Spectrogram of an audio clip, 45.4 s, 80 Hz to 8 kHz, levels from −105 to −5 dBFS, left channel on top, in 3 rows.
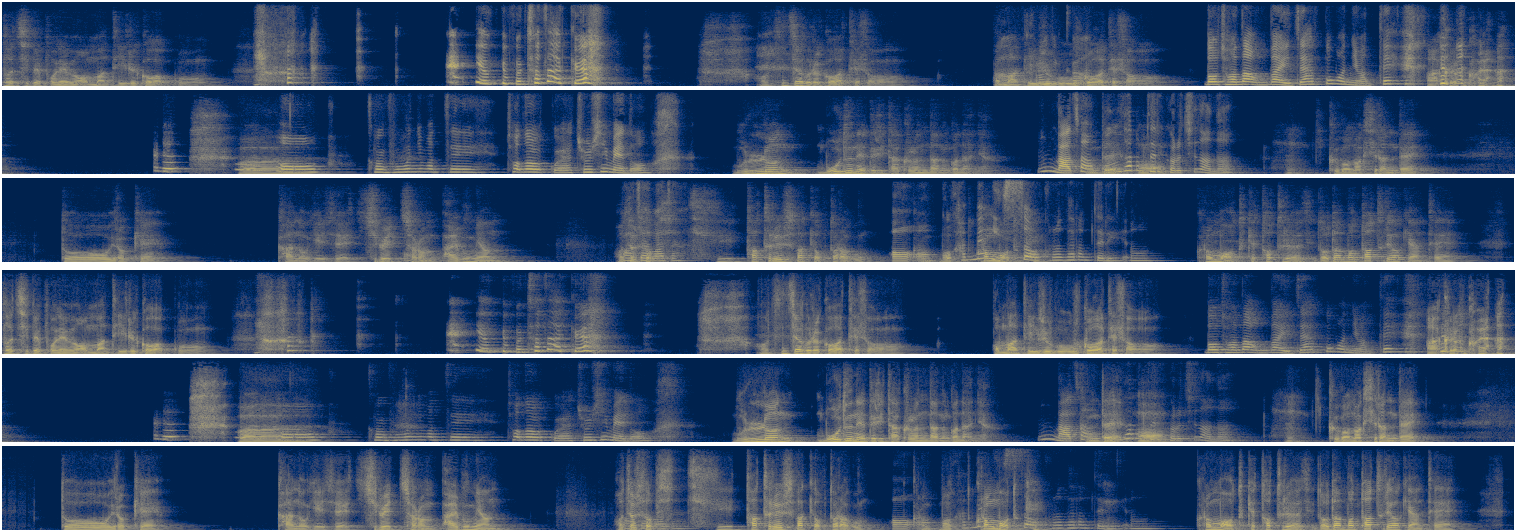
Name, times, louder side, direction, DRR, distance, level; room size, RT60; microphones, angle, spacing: voice 1, 0.0-2.1 2.4-2.9 7.0-9.0 9.9-11.6 14.3-15.0 17.0-18.2 22.4-25.0 26.0-26.8 28.0-29.3 30.9-31.9 33.0-35.2 36.4-38.9 39.5-40.4 41.3-41.4 42.2-44.8, right 4 dB, 70° right, 0.5 m, -35 dB
voice 2, 2.5-3.0 4.4-6.0 7.6-7.8 9.9-10.9 12.0-14.6 16.6-16.9 17.5-18.3 18.8-19.9 20.2-21.9 25.5-27.5 34.3-34.5 36.5-37.1 39.2-41.8, left 6 dB, 80° left, 0.4 m, -36 dB
12.5 x 6.0 x 3.2 m
head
